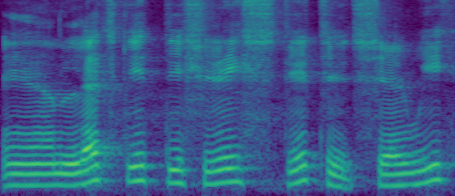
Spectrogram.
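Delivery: creepy, somewhat eerie put-on voice. Finishing the qualifying results before starting a race, a creepy voice. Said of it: "that was kind of a creepy voice I just did".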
